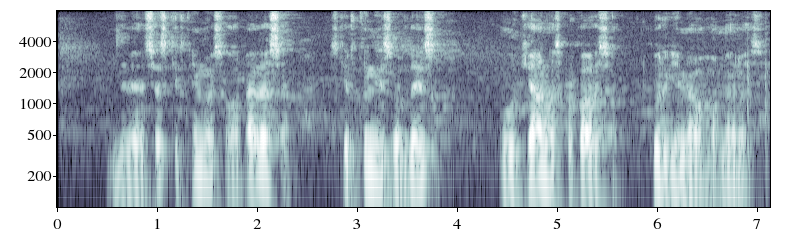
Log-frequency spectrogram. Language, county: Lithuanian, Kaunas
